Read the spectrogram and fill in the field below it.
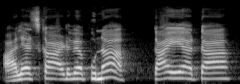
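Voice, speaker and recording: A harsh, short-tempered middle-aged man who scolds and snaps at everyone, read out by a woman in a recap voice-over. The voice sits high, near the woman's own register. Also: level tone, moderate pace, fairly bright tone. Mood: angry. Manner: snapping and scolding.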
